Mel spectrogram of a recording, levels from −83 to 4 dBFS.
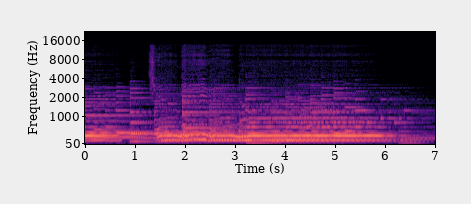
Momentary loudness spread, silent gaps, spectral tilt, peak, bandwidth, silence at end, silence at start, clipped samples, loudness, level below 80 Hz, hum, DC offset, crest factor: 12 LU; none; -8 dB/octave; -12 dBFS; 13.5 kHz; 0 s; 0 s; under 0.1%; -26 LUFS; -54 dBFS; none; under 0.1%; 14 dB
